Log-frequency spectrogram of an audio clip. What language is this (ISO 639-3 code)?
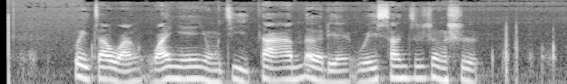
zho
